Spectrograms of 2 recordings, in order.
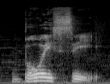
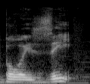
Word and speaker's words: Boise: Pronounce Boise, not Boise. Locals will know the difference.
